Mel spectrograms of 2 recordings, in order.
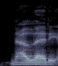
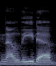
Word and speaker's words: NALEDI: I gotta remember to pronounce that right. It's NALEDI, yes. NALEDI. I don't know why I want to say NALEDA, but that's not it.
